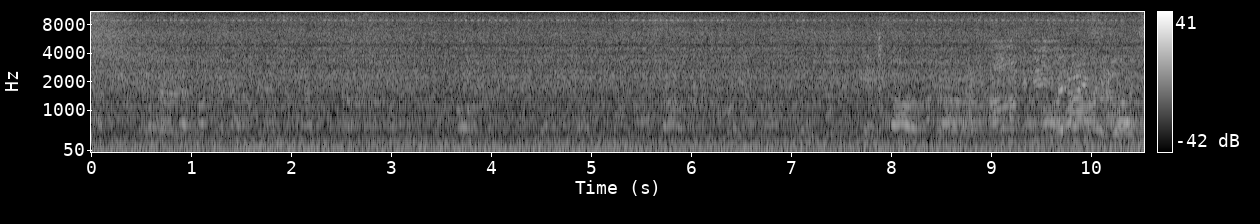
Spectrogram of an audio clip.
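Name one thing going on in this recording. Men talk nearby outdoors, louder toward the end.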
